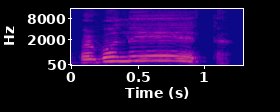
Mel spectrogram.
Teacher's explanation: Qual é a sílaba mais forte? É a sílaba lê.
